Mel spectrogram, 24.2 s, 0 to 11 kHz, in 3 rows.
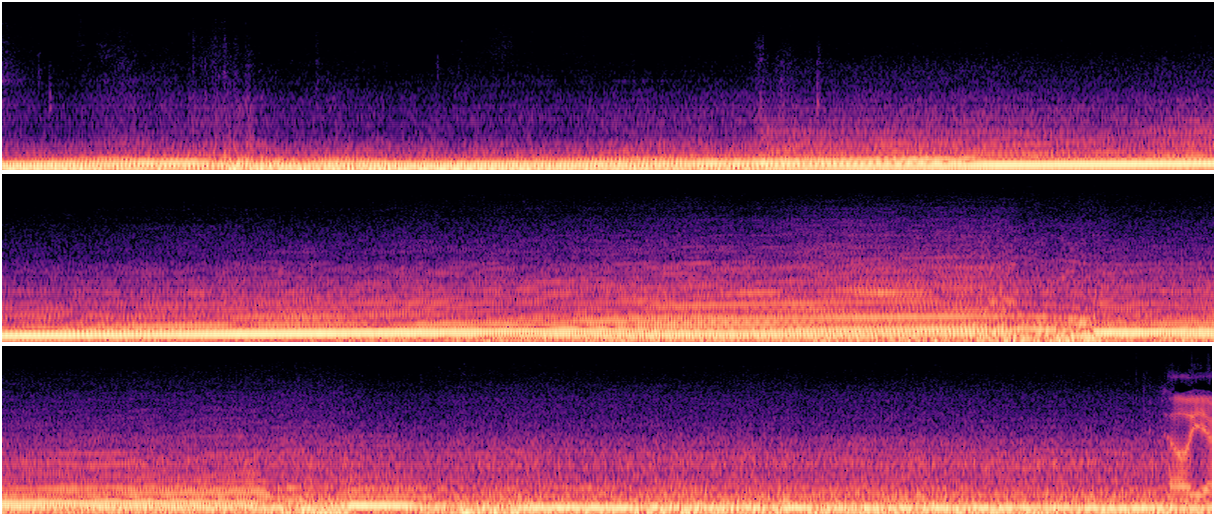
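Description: A 9th-generation Honda Civic Si engine climbs steadily through the revs from inside the car, its loud drone rising in pitch into VTEC before a brief dip at a shift, then settling to a steady hum.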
